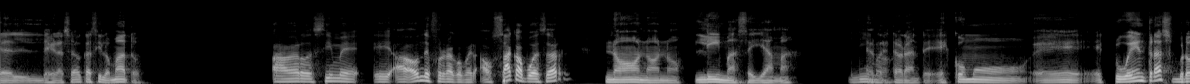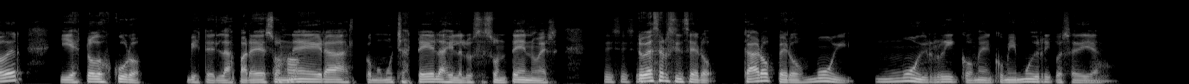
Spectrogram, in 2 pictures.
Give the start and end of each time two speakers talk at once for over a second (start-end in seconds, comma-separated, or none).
none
